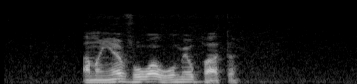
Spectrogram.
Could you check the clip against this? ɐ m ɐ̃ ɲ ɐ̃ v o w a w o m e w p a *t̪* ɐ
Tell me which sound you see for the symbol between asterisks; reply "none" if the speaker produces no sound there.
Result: t̪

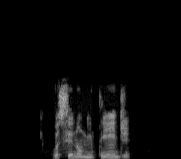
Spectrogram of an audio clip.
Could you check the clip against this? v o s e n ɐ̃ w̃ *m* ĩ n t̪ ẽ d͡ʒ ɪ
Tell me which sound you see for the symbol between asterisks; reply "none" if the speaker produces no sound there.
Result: m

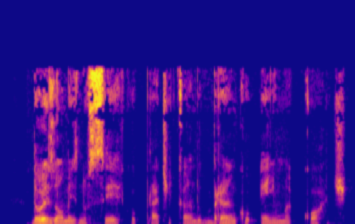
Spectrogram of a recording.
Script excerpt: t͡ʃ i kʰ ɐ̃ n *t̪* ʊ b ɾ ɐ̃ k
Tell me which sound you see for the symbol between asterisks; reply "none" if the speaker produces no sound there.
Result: d̪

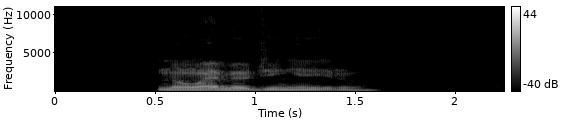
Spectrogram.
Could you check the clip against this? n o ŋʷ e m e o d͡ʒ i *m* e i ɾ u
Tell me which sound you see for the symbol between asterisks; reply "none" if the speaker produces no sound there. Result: ɲ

